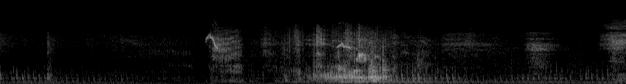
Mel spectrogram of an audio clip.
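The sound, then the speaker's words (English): Madge's mountain lion rolls around in a bed, growling playfully in low, rumbling bursts that swell and fade over several seconds, with a sharper snarl near the start and no one talking. “When he kicks open the door, he finds Madge's mountain lion rolling around in the bed, and growling playfully.”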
